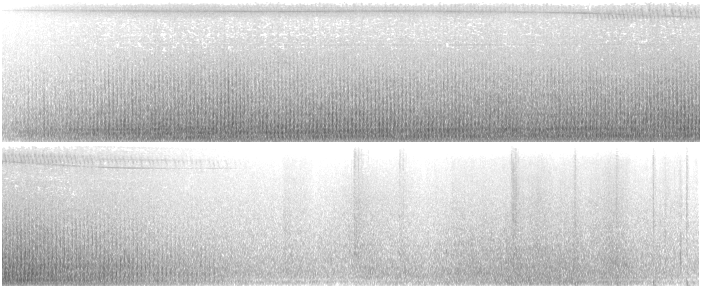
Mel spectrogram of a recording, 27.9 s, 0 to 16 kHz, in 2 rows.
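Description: Robinson R44 Raven helicopter's rotor and engine noise swelling in over a couple of seconds, staying loud, then dying away about two-thirds of the way through, with a faint high whine slowly sinking in pitch as it goes.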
